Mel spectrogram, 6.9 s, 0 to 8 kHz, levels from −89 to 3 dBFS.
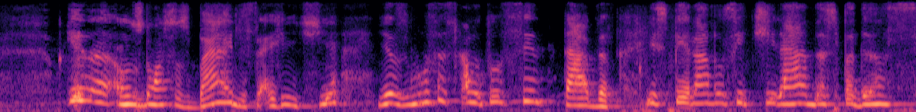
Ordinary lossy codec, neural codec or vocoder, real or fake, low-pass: Opus, 24 kbps; codec, 16 kHz, 4 kbps, X-Codec, HuBERT features, trained on balanced general audio; fake; 7.2 kHz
